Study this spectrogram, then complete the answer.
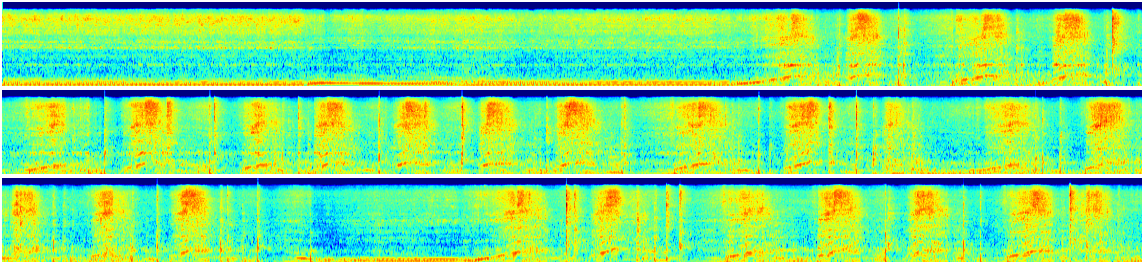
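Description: Lamborghini Aventador with a loud aftermarket exhaust: an engine note that rises and falls, then breaks into a long run of sharp, aggressive revving with crackles. It stays loud and close throughout, with no voices.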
